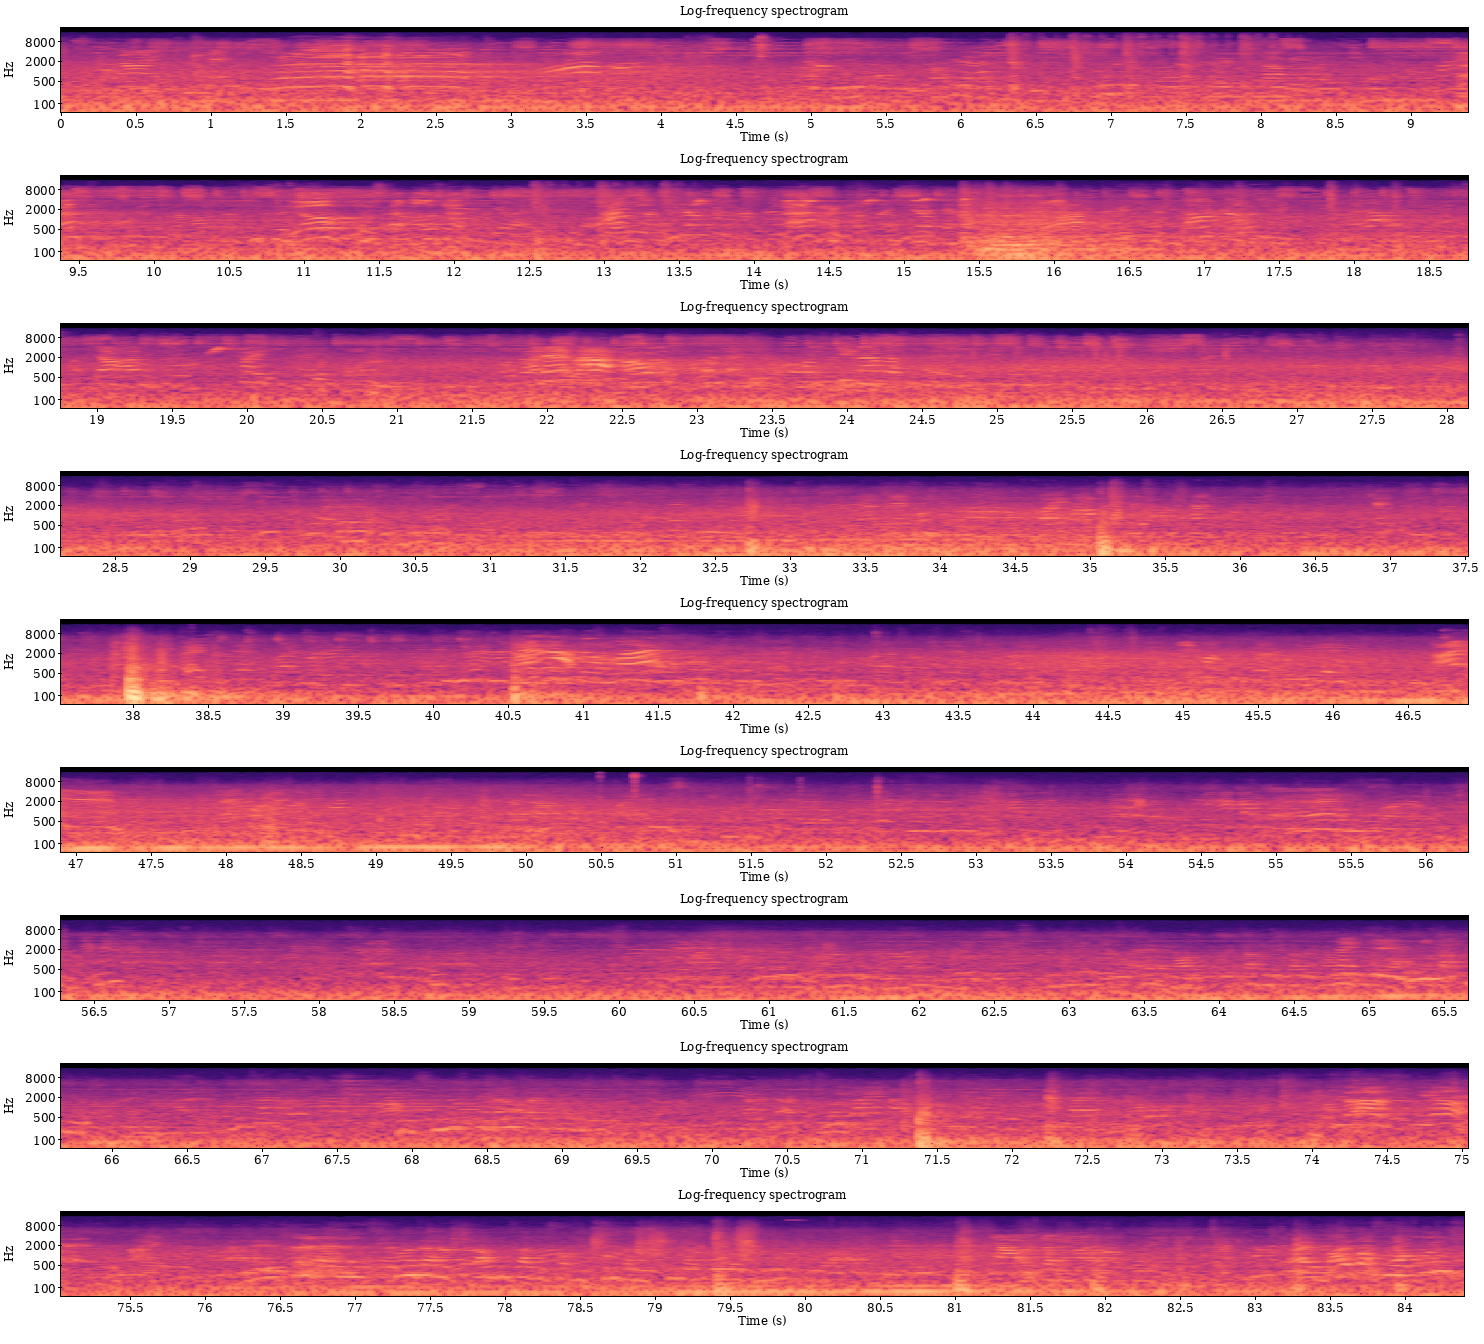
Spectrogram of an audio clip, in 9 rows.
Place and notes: jugendliche beim spielen im henriettenpark, dazu fahrradfahrer & passanten.
Leipzig, Deutschland, 31 August, 18:30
